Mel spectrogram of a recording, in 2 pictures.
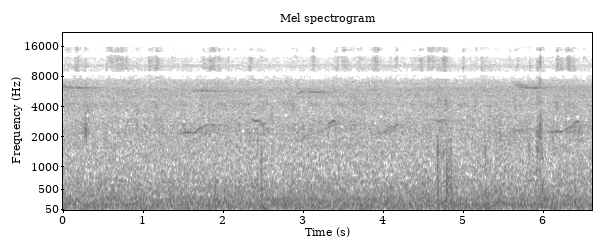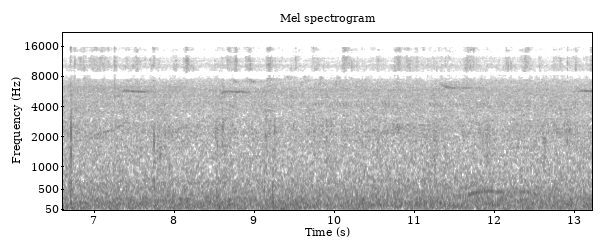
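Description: Forest ambience: a steady hiss with short, high chirps every second or two, and a few soft footsteps of sandals on a dirt path near the middle.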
